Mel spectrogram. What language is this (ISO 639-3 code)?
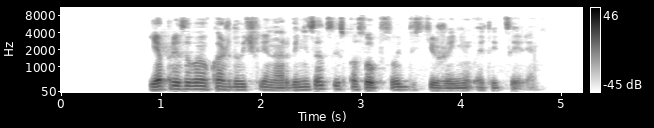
rus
